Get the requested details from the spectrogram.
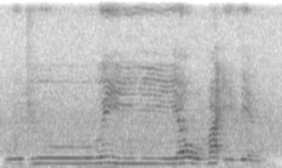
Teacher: Lalu yang kedua ada idgham bihunah karena ada huruf ha berharokat dhammah yang bertemu dengan berharokat dhammah tanwin yang bertemu dengan huruf ya bertasydid. Dibacanya dengan mendengung dan ditahan sampai 3 harokat.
